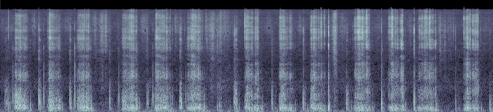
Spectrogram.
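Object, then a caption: Metal pen nib on drawing paper. A metal dip pen nib is scratched rapidly across a flat sheet of white drawing paper in dense hatching. Quick, irregular bursts of dry, bright scratching come with brief pauses between strokes. Each stroke stops short with no lingering ring.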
